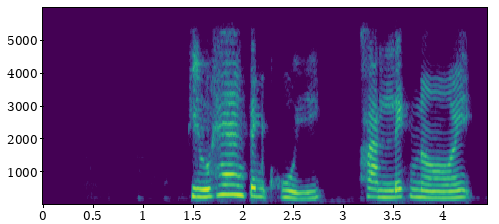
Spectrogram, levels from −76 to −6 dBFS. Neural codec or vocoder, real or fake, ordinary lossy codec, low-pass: codec, 32 kHz, 1.9 kbps, SNAC; fake; Opus, 64 kbps; 5.4 kHz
